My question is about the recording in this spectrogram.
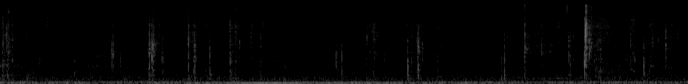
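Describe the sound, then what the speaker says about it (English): A deck of oracle cards is shuffled close by, giving repeated soft riffling and slapping bursts, with one sharper snap near the end, over a quiet room hum. "So I think that we've given them there a good shuffle."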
